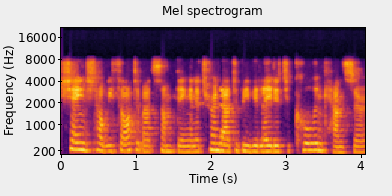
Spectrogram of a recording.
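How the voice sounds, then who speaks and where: Her pitch moves with ordinary variation. The woman keeps a fairly quick pace. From northern Germany. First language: German. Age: middle-aged. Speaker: professor, university dean. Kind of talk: panel discussion.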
